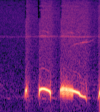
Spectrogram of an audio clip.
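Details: Vietnamese lure spotted dove calling: a short note, a steady hoot, then a long coo drifting lower, with the next phrase just beginning at the end.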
